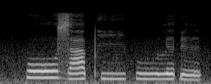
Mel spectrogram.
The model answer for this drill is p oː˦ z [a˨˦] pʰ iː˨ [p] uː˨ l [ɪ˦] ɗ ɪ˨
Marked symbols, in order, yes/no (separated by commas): yes, yes, yes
